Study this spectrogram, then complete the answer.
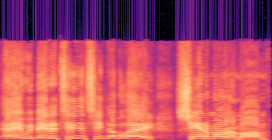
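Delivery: high-pitched, hammed-up player cheer; mock excitement. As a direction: call out excitedly to Mom, imitating a player. Acts out excited player calling Mom.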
